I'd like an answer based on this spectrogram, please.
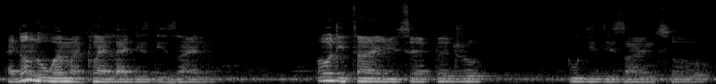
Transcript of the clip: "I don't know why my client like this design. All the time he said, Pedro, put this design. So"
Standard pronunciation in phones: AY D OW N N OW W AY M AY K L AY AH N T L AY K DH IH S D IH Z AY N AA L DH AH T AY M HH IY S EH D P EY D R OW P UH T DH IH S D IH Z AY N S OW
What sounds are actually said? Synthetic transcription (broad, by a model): AY D OW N N OW W AY M AY K L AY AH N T L AY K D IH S D IH Z AY N AA L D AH T AY M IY S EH P EY D R OW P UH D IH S D IH Z AY N S OW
